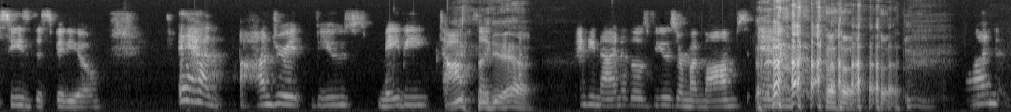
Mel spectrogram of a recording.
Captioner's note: laughter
